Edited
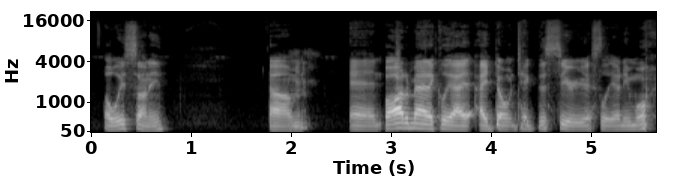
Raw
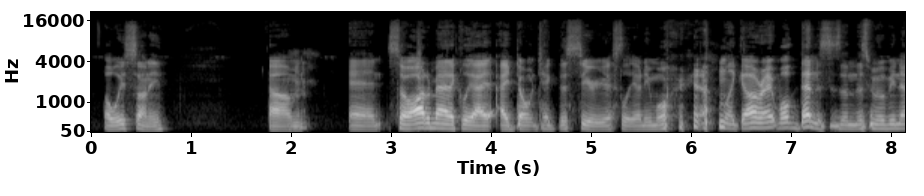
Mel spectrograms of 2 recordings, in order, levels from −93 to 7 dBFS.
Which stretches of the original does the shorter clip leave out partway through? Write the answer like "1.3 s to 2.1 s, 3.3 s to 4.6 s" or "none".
2.9 s to 3.2 s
